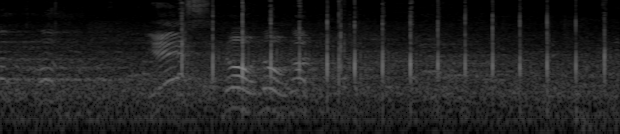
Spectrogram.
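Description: Sharp hand claps in a steady rhythm, about four a second, starting about two seconds in and running on, with a shout of voice with rising and falling pitch over the first claps.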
